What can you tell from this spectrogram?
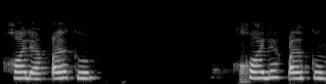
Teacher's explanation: ख़ा heavy letter है, लाम बारीक, क़ाफ हैवी, काफ बारीक और मीम पे टाइम नहीं देना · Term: एक बारीक और एक हैवी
